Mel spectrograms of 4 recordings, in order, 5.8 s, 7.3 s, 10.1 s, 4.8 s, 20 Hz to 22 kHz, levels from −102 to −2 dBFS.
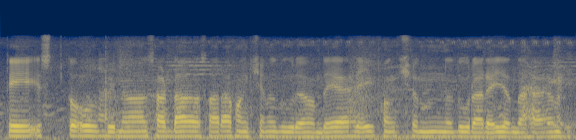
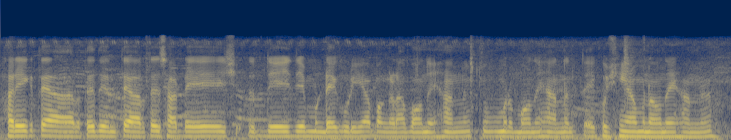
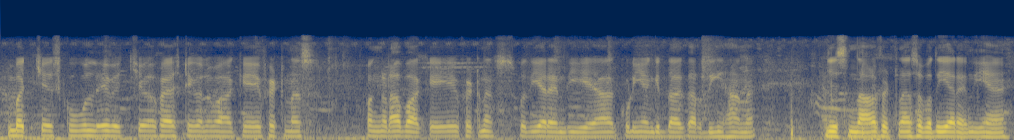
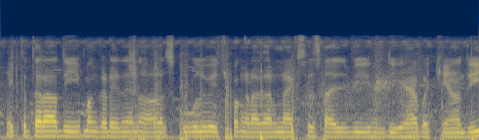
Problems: constant background noise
